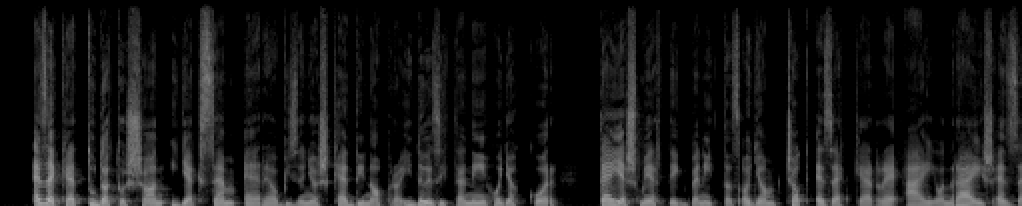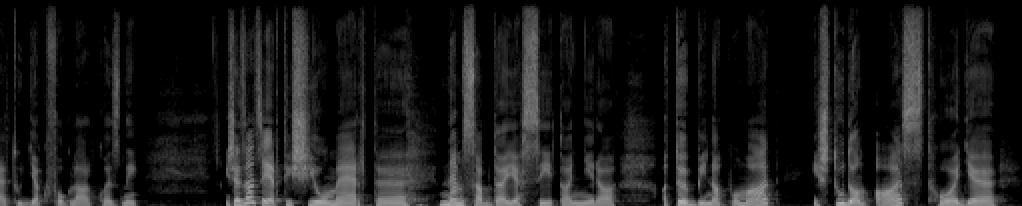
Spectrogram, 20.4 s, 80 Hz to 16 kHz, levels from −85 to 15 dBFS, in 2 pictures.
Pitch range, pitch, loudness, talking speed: 175-210 Hz, 185 Hz, -30 LUFS, 120 wpm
